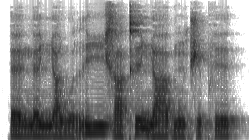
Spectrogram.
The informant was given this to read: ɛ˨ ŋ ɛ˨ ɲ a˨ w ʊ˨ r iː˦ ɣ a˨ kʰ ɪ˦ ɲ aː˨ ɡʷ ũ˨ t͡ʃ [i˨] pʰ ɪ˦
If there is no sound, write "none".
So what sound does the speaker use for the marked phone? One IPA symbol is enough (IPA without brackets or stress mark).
ɪ˨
